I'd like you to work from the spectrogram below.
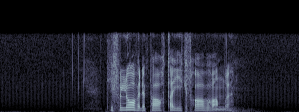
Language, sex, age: Norwegian, female, 23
